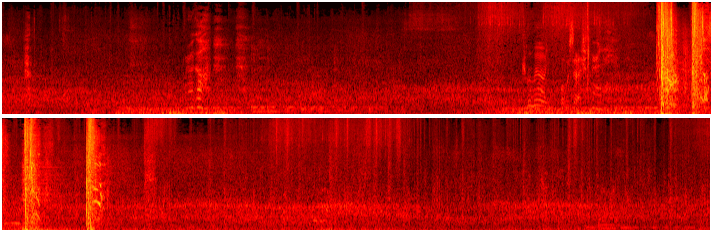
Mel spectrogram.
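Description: Wind howls in a blizzard.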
